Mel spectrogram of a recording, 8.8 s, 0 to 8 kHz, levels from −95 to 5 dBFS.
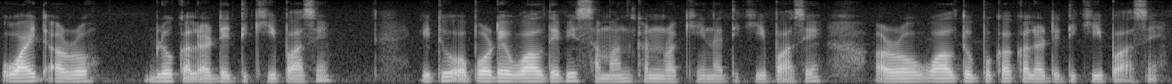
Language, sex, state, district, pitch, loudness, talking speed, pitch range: Nagamese, male, Nagaland, Kohima, 115 Hz, -21 LUFS, 205 wpm, 105-120 Hz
